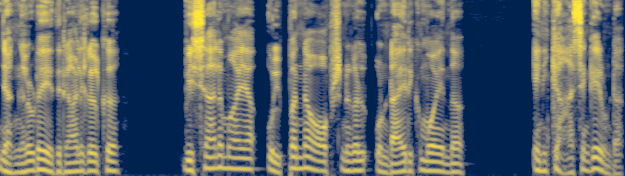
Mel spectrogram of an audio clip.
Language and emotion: Malayalam, fearful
